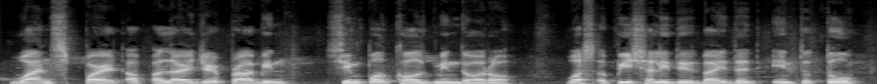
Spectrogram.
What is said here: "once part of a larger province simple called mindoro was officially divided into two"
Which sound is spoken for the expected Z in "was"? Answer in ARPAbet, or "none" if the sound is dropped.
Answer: S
